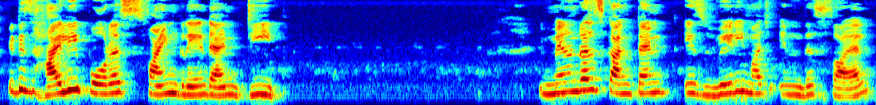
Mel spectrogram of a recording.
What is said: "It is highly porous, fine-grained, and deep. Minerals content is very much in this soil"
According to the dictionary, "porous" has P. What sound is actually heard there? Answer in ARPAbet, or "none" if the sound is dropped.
P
